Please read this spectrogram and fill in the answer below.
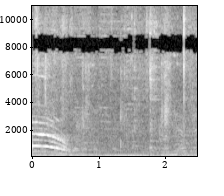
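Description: A single drawn-out animal cry, held on one pitch and then dropping away about half a second in.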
